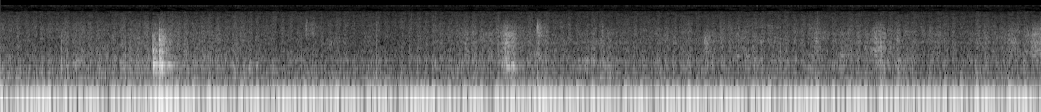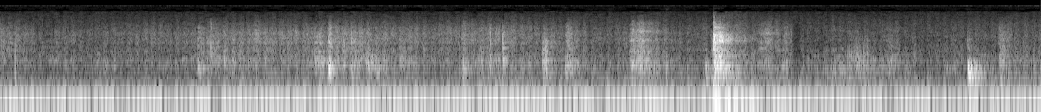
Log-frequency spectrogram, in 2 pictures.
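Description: Old film soundtrack with a steady low hum and faint crackle, with scattered faint knocks, more of them in the second half, and one louder knock a little before the end.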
